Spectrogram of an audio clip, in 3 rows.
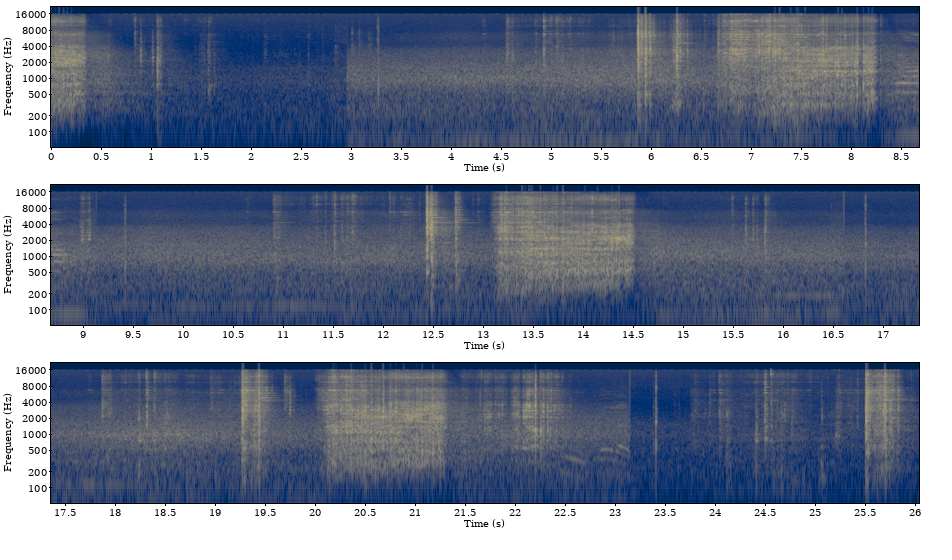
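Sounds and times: scooter scraping on concrete: 0.0 - 16.7, 17.7 - 26.0
scooter wheels rolling on concrete: 0.0 - 26.0.

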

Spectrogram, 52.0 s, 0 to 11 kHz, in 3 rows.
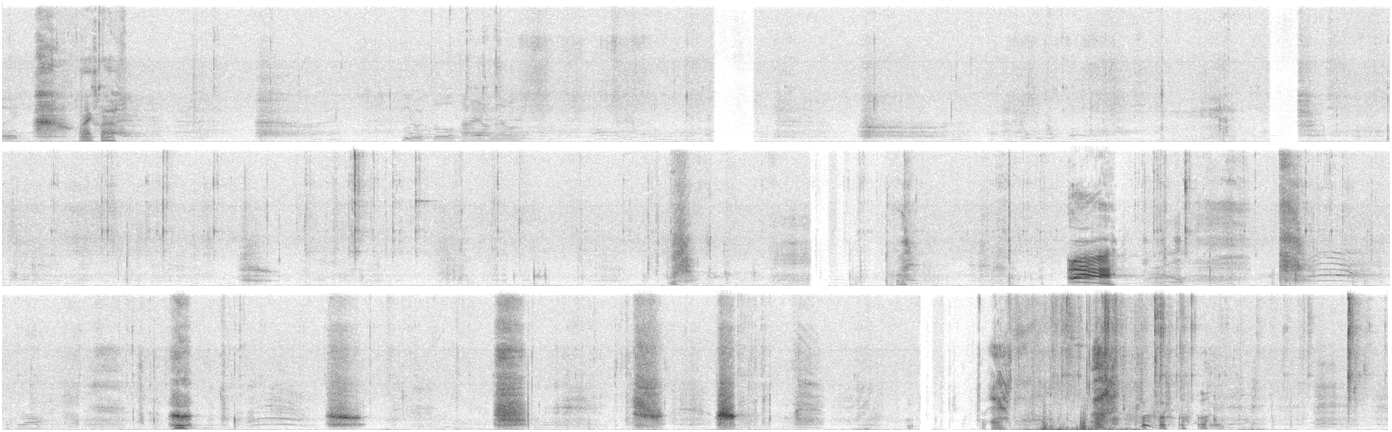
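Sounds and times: climbing clicks and scuffs on rock: 2.3 - 6.6, 16.6 - 30.7, 31.5 - 38.5, 43.9 - 52.0
short breath: 9.7 - 11.8
hard breaths of effort: 9.8 - 11.9, 38.7 - 40.2, 40.8 - 45.5, 50.0 - 52.0
voiced grunt: 36.8 - 37.2.

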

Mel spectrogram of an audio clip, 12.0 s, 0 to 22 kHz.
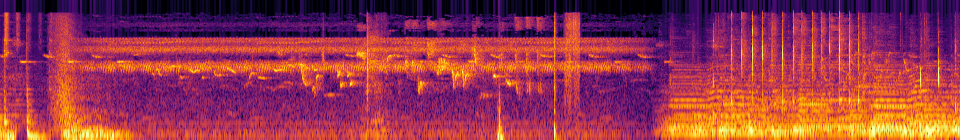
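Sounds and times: bird chirps: 0.0 - 8.4
insects chirring: 0.7 - 8.4
sharp clicks: 9.0 - 10.9.

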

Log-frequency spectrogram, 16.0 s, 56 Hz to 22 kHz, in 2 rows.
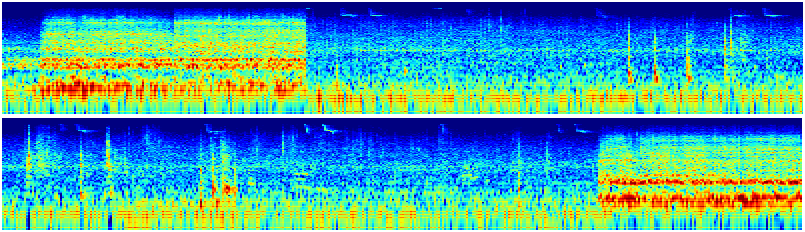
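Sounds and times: blender motor running: 0.0 - 3.1, 14.0 - 16.0.

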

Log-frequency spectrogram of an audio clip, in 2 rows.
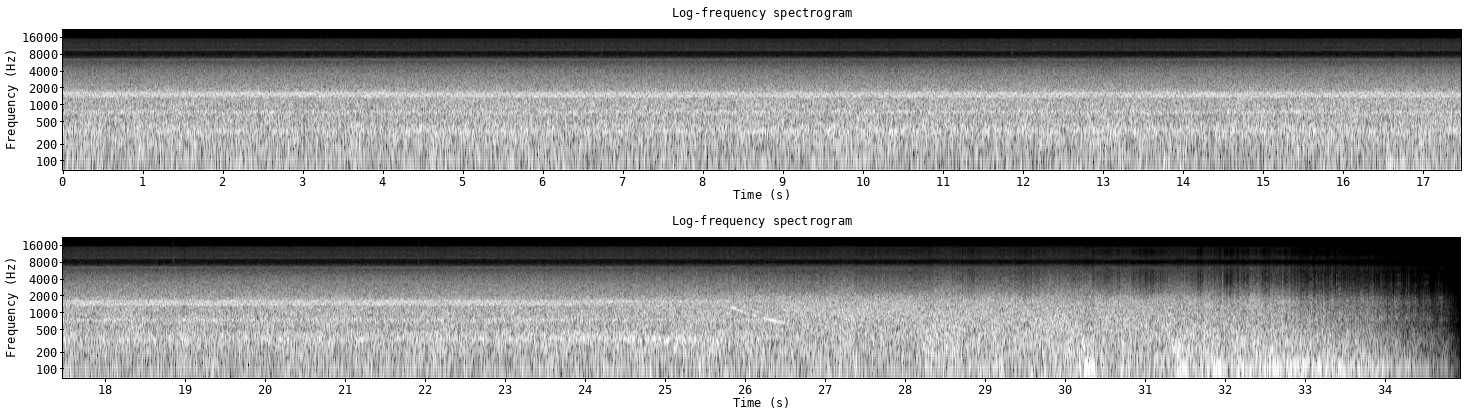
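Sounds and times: jet turbine whine: 0.0 - 34.9
rush of air noise: 0.0 - 34.9.

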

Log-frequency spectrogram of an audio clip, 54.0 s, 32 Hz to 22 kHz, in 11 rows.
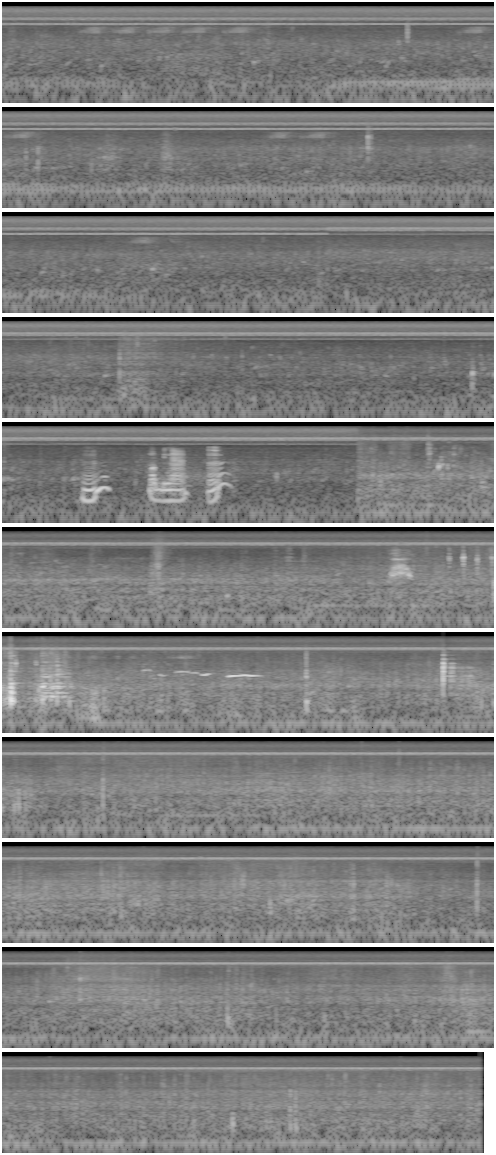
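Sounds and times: insect chorus: 0.0 - 54.0.

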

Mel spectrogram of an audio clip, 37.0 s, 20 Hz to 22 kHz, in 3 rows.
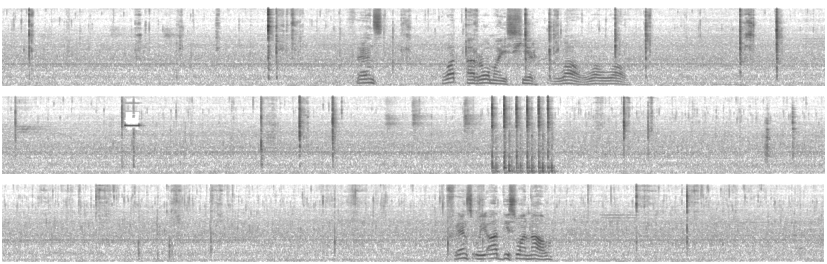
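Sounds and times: sauce simmering in a pan: 0.0 - 37.0
metal spoon scraping a pan: 4.0 - 4.6, 5.8 - 6.2, 11.0 - 11.7.

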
